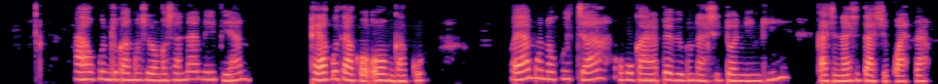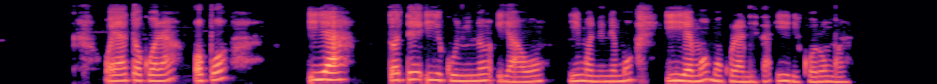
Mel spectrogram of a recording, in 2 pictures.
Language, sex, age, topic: Oshiwambo, female, 18-24, agriculture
